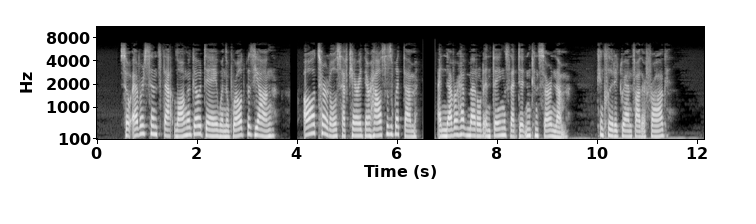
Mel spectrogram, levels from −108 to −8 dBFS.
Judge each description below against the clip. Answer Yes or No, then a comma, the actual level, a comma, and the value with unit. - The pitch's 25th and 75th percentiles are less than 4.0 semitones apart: Yes, average, 3.4 semitones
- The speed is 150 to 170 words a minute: Yes, average, 165 wpm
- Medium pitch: Yes, medium, 180 Hz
